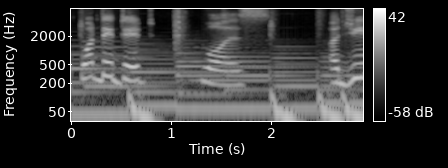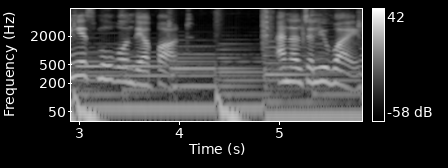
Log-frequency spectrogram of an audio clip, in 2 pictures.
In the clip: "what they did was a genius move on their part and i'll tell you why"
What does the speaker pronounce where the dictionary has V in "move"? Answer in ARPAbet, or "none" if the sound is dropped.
V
